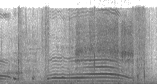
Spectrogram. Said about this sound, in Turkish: Kızım. …. Ağlama ne olur kızım. Acıktın değil mi?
